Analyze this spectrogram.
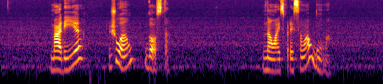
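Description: A young woman speaks calmly in short phrases, close to a microphone.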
